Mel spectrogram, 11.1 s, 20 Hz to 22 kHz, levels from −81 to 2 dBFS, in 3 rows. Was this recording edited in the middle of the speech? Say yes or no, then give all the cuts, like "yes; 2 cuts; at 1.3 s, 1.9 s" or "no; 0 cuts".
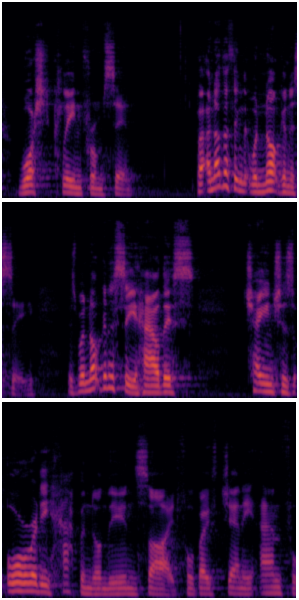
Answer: no; 0 cuts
